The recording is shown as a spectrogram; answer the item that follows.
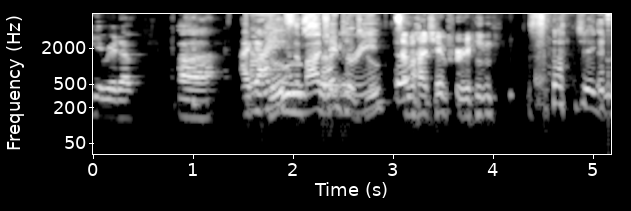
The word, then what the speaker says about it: Samaje: Samaje.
